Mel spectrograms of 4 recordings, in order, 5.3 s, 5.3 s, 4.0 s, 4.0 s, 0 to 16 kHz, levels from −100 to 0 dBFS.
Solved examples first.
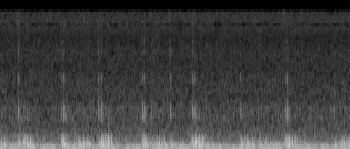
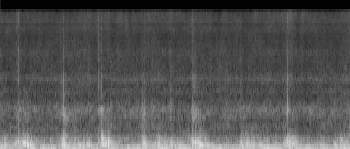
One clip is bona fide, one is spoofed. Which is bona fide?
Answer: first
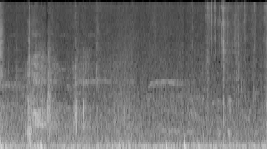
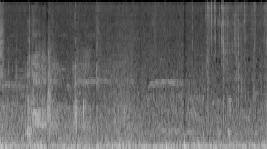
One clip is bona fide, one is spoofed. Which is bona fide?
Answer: first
